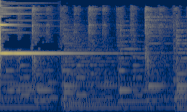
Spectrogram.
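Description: A single bright ding sound effect, struck once and ringing out as it fades over about a second and a half, over soft background music.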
